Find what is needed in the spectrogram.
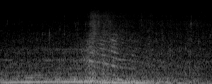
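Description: Toyota RAV4's engine revving hard in reverse while the car is stuck in a deep, flooded ford: a low, steady drone that eases off about a second and a half in, over a wash of churning water.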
